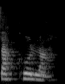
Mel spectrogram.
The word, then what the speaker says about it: Sakola: It's pronounced Sakola. Sakola. Yeah, Sakola. I Okay. know. It's in Lingala.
